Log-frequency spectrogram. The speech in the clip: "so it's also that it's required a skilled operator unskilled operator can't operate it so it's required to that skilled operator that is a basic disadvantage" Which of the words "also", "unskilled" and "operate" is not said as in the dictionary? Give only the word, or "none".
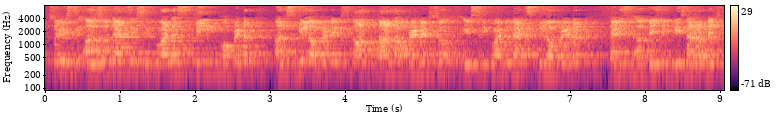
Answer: unskilled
